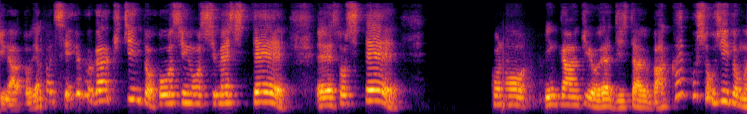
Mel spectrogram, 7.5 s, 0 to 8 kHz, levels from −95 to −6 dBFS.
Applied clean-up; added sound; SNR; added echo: neural mask model DeepFilterNet 3.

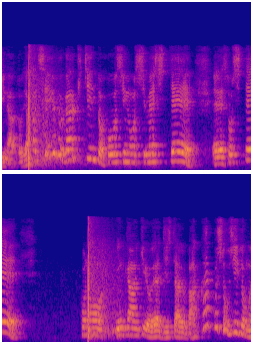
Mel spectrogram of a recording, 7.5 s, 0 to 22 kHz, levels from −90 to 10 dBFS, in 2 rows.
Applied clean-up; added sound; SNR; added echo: none; Fireworks; 12 dB; reverberation time 0.3 s.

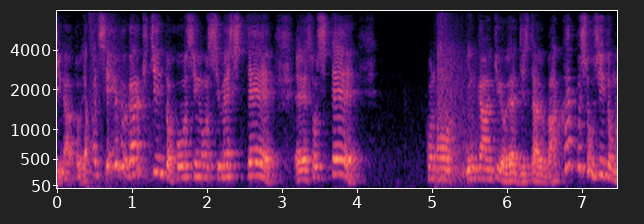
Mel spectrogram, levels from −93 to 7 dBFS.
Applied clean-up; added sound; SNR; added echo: neural separator model SepFormer DNS4.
